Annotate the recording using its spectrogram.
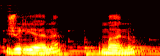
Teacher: pode pronunciar de outra maneira, sem fazer a nasalização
